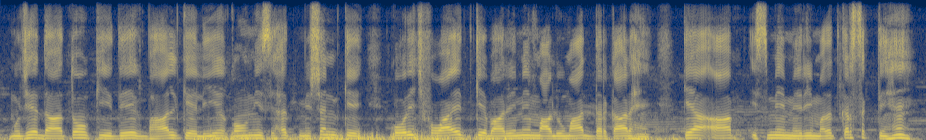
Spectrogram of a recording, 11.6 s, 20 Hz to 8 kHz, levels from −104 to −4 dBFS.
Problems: constant background noise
